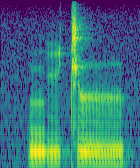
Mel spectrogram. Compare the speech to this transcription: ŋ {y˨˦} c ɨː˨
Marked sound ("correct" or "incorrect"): incorrect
